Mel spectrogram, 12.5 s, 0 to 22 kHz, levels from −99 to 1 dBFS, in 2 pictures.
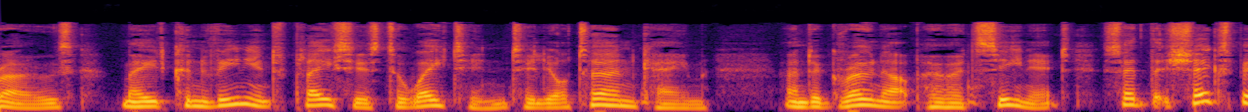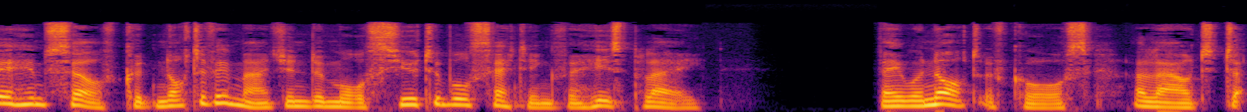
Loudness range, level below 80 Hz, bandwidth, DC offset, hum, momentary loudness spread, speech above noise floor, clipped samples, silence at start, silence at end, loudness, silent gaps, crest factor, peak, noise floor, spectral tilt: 2 LU; -54 dBFS; 11 kHz; under 0.1%; none; 7 LU; 66 dB; under 0.1%; 0 s; 0 s; -17 LUFS; none; 16 dB; -2 dBFS; -82 dBFS; -5 dB/octave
